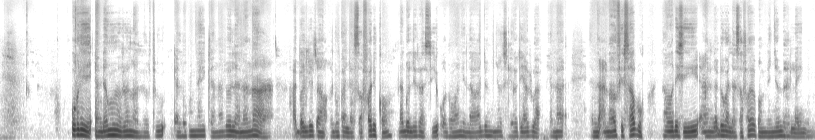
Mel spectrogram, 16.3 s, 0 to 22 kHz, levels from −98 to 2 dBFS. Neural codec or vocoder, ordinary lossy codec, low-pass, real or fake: codec, 44.1 kHz, 3.4 kbps, Pupu-Codec; none; none; fake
